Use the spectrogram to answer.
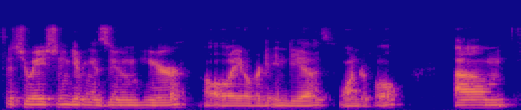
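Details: Adult male speaker; Normal speech.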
